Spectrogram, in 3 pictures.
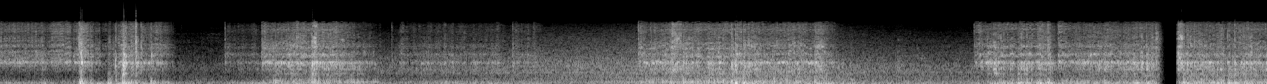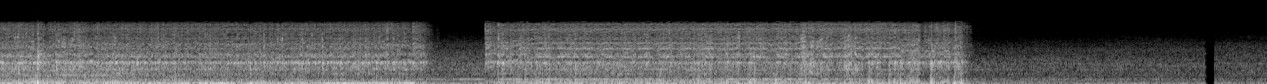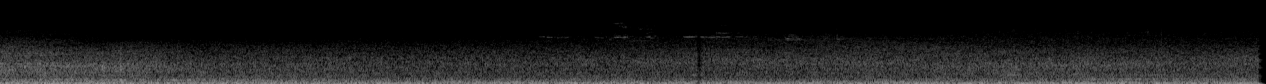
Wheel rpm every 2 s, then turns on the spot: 150, 80, 80, 50, 190, 80, 200, 200, 180, 130, 200, 120, 0, 0, 0, 0, 0, 0, 0.
none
